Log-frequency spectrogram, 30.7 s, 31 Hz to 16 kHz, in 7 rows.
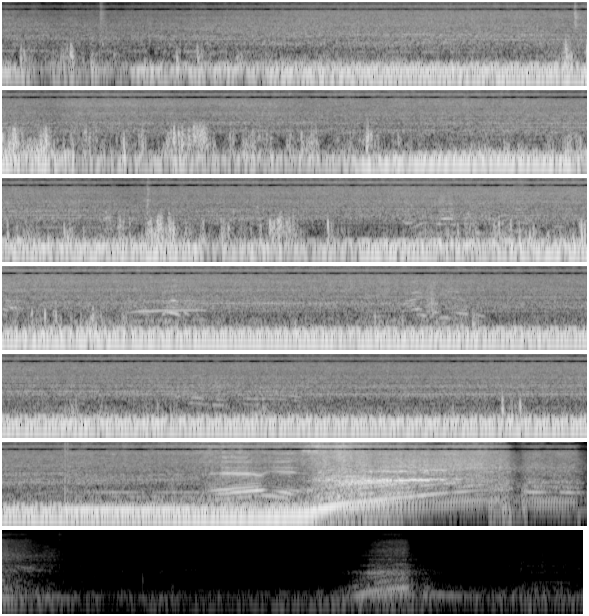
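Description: Supercharged Chevrolet C10 short-bed pickup's engine running at a loud, lumpy idle with occasional blips. Near the end it revs up in one rising sweep, then the sound drops away suddenly.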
